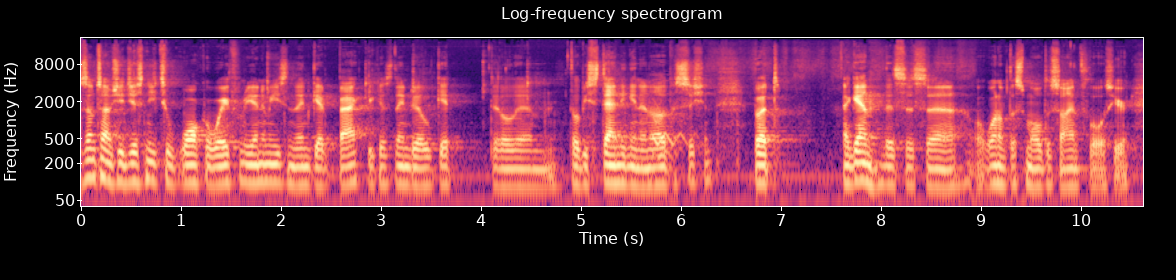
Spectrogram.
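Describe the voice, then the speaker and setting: A man speaks fairly quickly in a Danish accent. His pitch is very deep and low, his intonation monotone and flat. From Denmark. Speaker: retro gaming streamer. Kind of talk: live gameplay commentary. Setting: live stream.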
